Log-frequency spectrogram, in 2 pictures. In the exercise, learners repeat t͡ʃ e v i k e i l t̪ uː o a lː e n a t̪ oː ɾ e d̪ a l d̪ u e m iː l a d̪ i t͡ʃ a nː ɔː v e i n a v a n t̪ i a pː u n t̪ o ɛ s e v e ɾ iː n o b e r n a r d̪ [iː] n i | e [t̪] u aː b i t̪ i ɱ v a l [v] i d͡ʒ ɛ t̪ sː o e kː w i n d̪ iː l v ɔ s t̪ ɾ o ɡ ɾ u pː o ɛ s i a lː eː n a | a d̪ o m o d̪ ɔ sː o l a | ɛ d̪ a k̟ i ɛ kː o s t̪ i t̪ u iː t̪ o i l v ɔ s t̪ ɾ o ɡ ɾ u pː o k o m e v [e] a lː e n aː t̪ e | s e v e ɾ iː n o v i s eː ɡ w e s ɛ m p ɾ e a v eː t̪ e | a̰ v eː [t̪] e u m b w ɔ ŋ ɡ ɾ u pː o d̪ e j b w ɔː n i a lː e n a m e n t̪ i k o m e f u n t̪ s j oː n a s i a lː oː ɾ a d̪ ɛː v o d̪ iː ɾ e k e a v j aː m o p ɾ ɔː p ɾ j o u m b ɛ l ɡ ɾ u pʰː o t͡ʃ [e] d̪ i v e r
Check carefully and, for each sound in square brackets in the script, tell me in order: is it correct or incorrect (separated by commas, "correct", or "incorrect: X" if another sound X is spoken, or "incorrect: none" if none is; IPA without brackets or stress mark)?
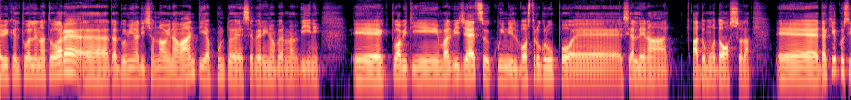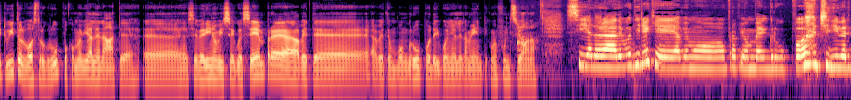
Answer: correct, correct, correct, incorrect: i, correct, incorrect: i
